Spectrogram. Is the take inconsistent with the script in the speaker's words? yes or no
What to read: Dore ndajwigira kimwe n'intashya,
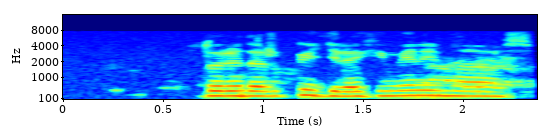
no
